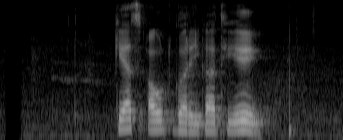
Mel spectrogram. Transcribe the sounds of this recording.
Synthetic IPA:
kjat͡sawʈɡʌɾekat̪ʰije

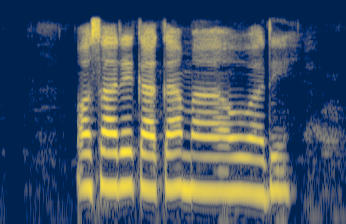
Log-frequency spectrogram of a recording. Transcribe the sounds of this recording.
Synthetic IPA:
ʌsaɾekakamaowad̪i

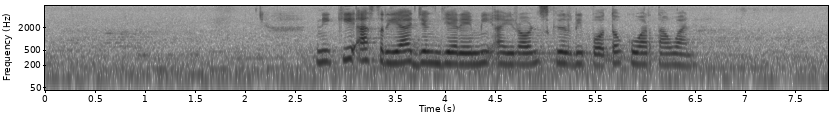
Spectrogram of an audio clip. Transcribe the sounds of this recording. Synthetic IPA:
nikiʔast̪ɾiad͡ʒɨŋd͡ʒɛɾɛmiʔaiɾɔnskɨrdipɔt̪ɔkuwart̪awan

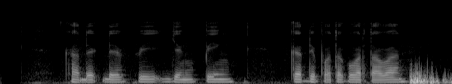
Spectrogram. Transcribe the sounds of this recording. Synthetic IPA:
kʰadɛk̚dɛfid͡ʒɨŋpiŋ | kɨrdipɔt̪ɔkəwart̪awan

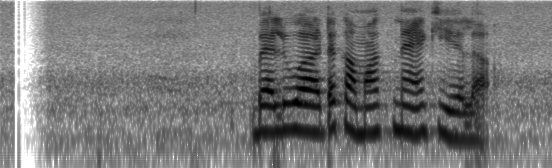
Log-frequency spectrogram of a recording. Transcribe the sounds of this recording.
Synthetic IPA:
bæluʋaːʈəkamaknæːkijəla̰

